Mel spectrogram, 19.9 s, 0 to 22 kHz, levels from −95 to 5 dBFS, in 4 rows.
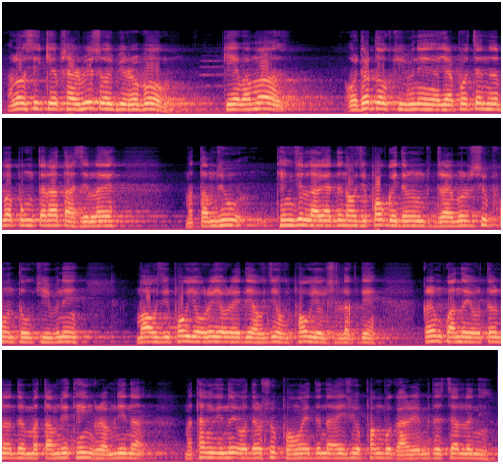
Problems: none marked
